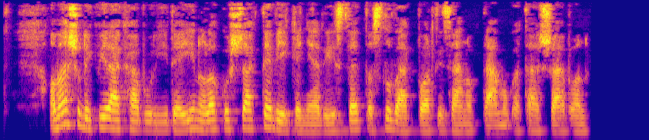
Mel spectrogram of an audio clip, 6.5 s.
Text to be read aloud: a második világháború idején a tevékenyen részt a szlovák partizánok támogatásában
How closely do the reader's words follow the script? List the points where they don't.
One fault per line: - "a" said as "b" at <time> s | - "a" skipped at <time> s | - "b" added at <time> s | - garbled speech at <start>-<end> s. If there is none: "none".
- "lakosság" added at 2.1 s
- "vett" added at 3.5 s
